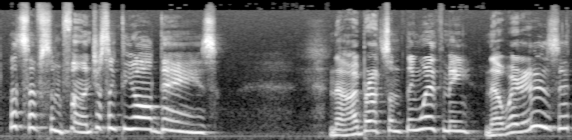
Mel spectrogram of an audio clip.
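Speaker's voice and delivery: high cheery cartoon Mario; Mario's voice. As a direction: chirp it up high like old times. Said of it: "And he goes".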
